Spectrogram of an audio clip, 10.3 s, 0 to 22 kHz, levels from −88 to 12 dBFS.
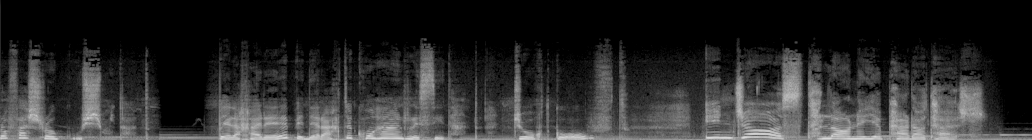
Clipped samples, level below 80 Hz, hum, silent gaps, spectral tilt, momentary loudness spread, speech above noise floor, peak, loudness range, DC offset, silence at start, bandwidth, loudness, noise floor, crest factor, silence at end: under 0.1%; -36 dBFS; none; none; -3.5 dB/octave; 21 LU; 21 dB; -2 dBFS; 4 LU; under 0.1%; 0 s; 14.5 kHz; -13 LUFS; -34 dBFS; 12 dB; 0 s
